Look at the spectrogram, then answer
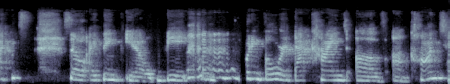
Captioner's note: laughter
